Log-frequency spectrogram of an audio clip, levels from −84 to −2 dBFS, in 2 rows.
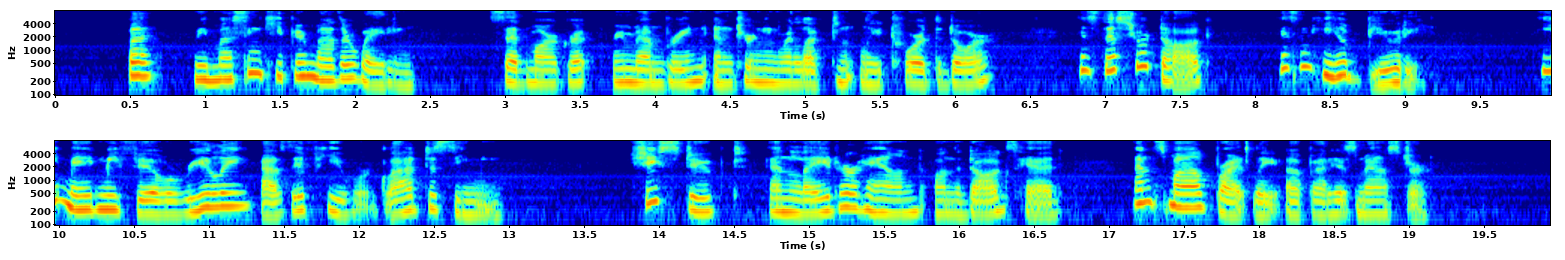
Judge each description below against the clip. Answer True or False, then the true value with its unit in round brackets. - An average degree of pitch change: False (5.8 semitones)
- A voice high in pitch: True (195 Hz)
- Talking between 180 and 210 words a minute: False (160 wpm)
